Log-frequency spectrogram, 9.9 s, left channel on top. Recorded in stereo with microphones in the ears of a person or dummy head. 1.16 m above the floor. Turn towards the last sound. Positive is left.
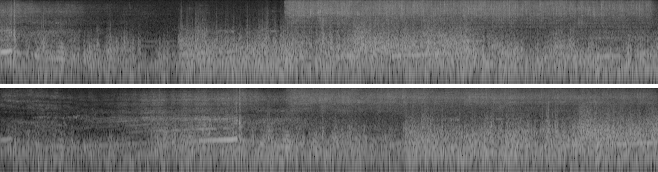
turn(degrees=70)  # may be behind; listen again after turning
